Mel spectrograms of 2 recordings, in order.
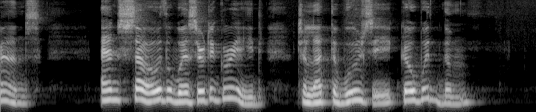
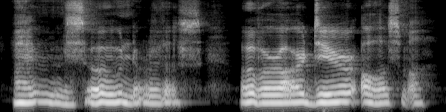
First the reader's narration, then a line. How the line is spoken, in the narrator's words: said the Cowardly Lion in his deep, rumbling voice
